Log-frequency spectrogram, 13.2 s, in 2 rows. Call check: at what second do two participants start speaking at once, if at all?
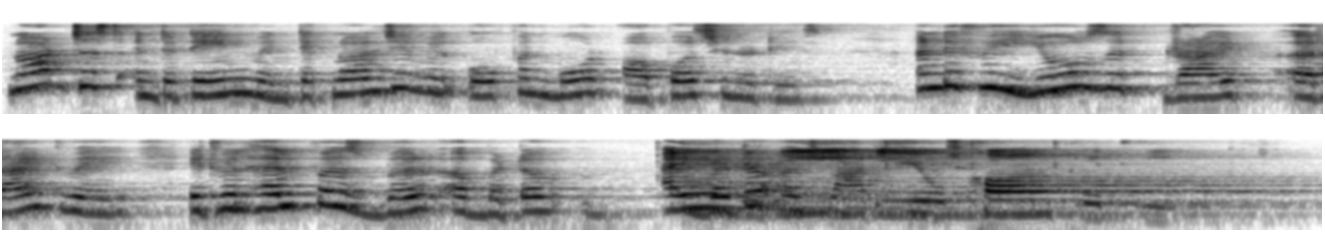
10.0 s

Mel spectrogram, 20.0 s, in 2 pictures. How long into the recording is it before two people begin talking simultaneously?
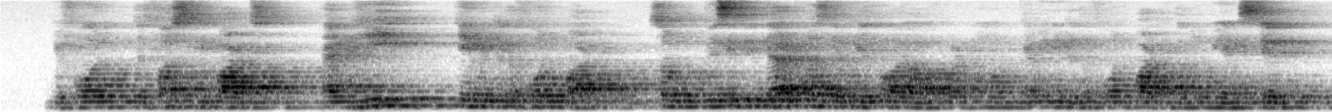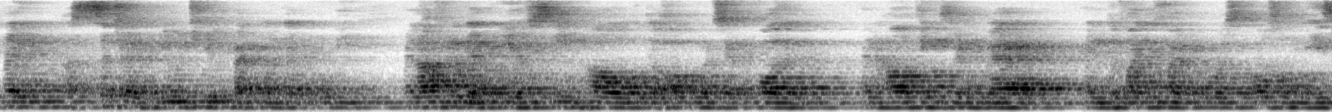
none

